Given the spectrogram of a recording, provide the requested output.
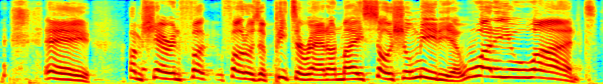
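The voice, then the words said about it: Poor put-on New York accent. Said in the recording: “your New Yorker accent fucking sucks”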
